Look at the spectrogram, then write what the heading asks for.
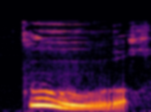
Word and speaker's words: court: Court, final T not pronounced, court. Remember, when you combine this O and U together, you get the sound OU, court.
